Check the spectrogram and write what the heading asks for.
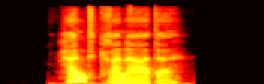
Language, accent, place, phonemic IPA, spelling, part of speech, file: German, Germany, Berlin, /ˈhantɡʁaˌnaːtə/, Handgranate, noun, De-Handgranate.ogg
- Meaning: hand grenade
